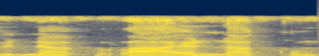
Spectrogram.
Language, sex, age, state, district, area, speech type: Malayalam, female, 60+, Kerala, Malappuram, rural, spontaneous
